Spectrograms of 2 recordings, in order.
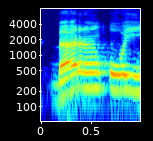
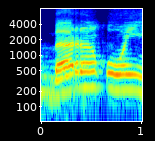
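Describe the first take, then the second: Both takes have the same delivery.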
